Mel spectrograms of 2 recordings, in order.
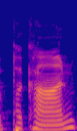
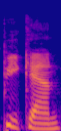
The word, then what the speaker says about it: pecan: Yeah, so I said I'm going to make a pecan pie, which I certainly could have said pecan pie.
